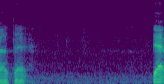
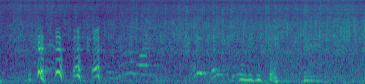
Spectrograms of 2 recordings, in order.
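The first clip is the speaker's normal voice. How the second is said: high nervous laugh; 6 dB quieter than usual. Real, not acted. Nervous release after panic.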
